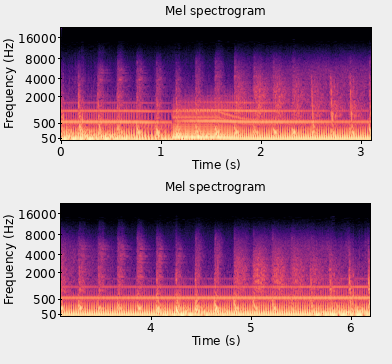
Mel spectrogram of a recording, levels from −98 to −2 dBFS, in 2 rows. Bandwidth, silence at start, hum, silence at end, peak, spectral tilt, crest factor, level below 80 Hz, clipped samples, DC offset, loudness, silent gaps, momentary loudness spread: 5.8 kHz; 0 s; none; 0 s; 0 dBFS; -9 dB/octave; 12 dB; -14 dBFS; under 0.1%; under 0.1%; -15 LUFS; none; 3 LU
